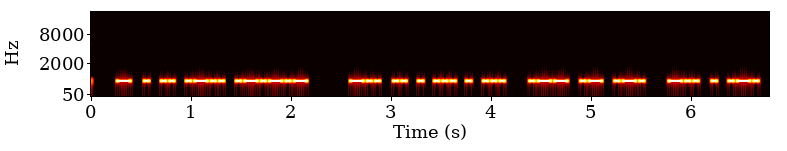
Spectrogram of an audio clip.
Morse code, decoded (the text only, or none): TEIL. DIESES WAR DER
